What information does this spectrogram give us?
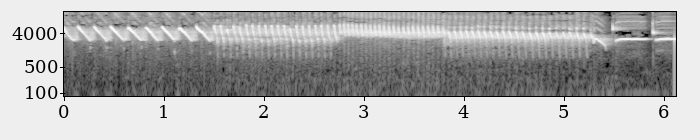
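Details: Canary lesson song for training: a series of descending whistled swoops, then long fast buzzy trills shifting pitch, ending in a clear sustained whistle.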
